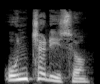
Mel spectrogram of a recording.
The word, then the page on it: un chorizo: European Spanish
